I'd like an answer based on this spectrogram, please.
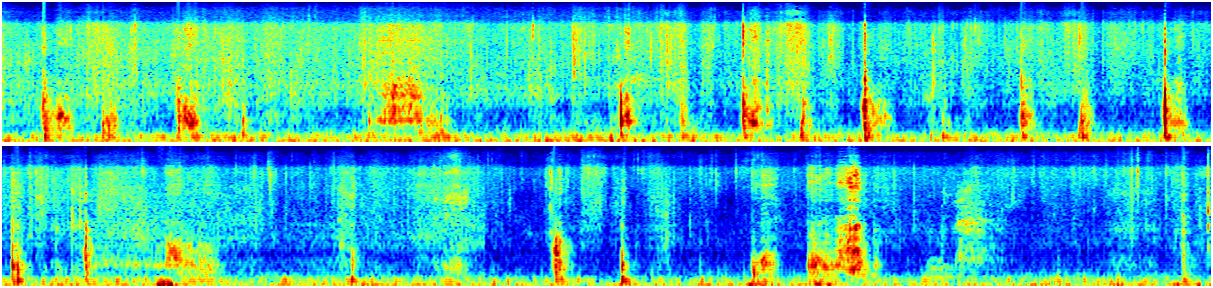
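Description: Wooden stirrer knocking and scraping against a cooking pot at irregular intervals while thick millet-flour dhindo is stirred.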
